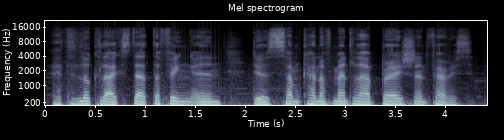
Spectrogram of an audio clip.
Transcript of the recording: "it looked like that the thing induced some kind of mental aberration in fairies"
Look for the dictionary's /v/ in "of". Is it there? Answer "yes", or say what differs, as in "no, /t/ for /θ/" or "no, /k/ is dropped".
yes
